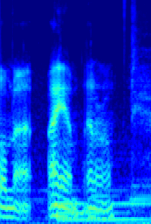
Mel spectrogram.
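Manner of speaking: usual speaking voice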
